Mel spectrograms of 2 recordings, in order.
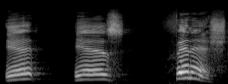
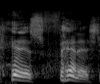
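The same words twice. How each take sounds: First: Slow, loud and higher proclamation of finished; loud cry. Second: Said in the usual way. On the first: Retold or imitated. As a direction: call it out slowly with full voice. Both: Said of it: "with a loud voice".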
